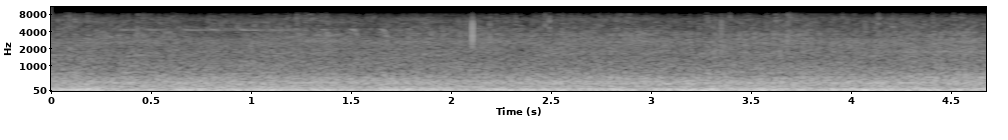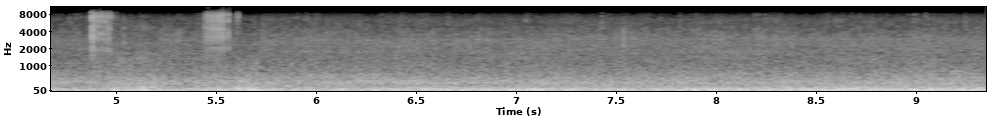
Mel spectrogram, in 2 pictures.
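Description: Wind rumbling on the camera microphone while cycling, a steady deep buffeting that grows slightly louder toward the end. Two short high-pitched sounds come about five seconds in.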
